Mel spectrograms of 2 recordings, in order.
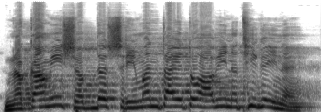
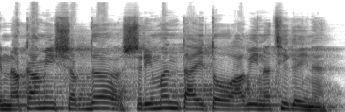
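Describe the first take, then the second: First: Much higher, declaimed repeat of the verse; ringing mushaira repeat; poetry recitation. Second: Said in the usual way. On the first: Acted. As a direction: lift the line high for the audience. Repeats the couplet line for effect.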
